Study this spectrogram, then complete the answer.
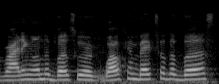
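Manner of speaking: usual speaking voice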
